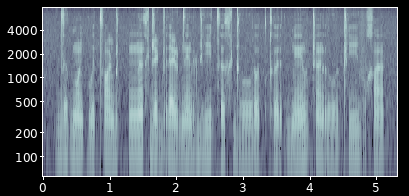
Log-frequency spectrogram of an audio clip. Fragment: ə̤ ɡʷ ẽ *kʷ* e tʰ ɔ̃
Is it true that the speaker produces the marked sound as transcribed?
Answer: yes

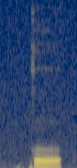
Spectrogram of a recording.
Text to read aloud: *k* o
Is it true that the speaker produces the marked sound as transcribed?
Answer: yes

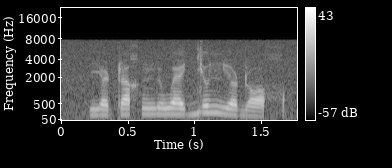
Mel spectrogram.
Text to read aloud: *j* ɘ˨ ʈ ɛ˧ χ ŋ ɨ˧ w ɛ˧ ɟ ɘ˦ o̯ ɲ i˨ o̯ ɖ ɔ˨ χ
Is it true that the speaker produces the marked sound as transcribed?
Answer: yes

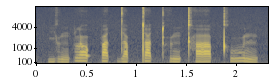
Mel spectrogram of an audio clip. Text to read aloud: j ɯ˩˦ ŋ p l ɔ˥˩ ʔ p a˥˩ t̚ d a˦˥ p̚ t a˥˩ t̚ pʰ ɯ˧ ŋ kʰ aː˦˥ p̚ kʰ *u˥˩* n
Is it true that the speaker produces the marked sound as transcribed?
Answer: yes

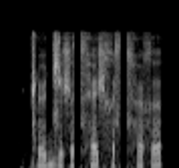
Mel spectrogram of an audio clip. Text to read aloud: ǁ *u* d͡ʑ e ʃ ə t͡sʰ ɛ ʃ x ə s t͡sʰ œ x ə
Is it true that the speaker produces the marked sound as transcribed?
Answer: no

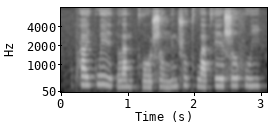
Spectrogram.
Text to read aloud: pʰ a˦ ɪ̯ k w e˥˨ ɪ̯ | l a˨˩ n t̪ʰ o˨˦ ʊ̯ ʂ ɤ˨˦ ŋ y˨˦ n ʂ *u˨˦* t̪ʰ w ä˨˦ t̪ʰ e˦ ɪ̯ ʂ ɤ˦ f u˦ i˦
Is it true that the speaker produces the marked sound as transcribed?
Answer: yes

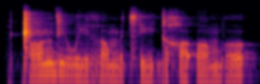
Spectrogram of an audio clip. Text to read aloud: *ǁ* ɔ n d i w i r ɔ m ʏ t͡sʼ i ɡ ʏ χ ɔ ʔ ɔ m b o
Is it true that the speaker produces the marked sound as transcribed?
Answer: yes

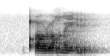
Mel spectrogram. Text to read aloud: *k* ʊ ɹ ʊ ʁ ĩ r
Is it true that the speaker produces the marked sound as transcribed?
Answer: no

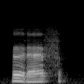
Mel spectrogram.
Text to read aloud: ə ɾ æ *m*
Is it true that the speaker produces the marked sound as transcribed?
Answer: no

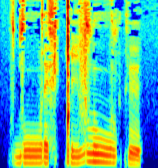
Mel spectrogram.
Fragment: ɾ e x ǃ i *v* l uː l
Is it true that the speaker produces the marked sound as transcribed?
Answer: yes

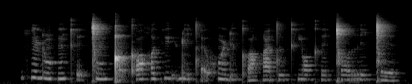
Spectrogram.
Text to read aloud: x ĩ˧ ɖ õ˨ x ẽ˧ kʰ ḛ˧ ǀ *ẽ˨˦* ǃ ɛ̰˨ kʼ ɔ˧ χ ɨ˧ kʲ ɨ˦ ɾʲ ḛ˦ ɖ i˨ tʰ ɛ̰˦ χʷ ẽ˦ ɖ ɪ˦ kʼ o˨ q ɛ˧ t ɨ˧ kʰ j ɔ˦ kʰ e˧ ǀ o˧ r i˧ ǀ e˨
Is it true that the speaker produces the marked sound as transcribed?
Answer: yes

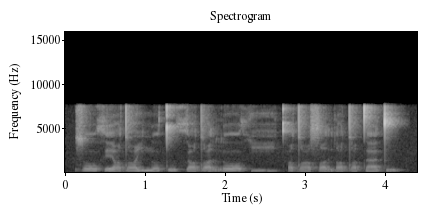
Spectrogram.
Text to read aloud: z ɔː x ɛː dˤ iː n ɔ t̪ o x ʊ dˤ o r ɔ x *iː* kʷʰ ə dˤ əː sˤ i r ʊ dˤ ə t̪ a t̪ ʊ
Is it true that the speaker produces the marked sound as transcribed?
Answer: yes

